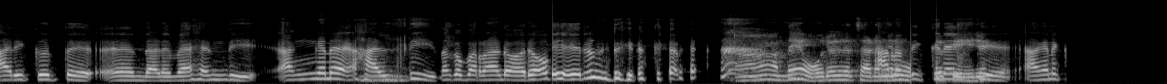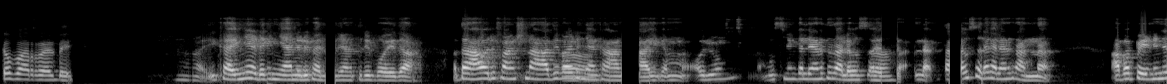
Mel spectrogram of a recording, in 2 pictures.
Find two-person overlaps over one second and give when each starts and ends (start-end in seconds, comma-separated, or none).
none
